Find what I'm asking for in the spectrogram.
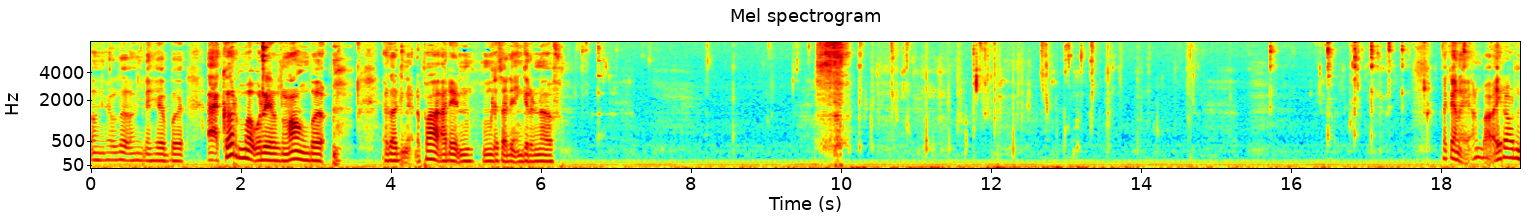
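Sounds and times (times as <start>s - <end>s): person chewing noodles: 6.5s - 18.0s.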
